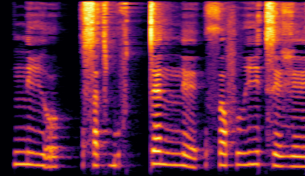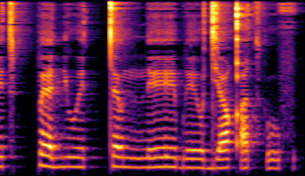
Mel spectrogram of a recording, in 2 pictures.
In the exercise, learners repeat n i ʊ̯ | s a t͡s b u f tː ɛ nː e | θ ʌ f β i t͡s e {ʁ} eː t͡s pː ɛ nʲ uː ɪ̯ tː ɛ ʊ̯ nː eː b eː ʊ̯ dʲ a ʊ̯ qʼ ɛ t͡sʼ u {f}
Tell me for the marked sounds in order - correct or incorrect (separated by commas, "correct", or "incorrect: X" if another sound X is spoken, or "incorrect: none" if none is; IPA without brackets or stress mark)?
incorrect: ɣ, correct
